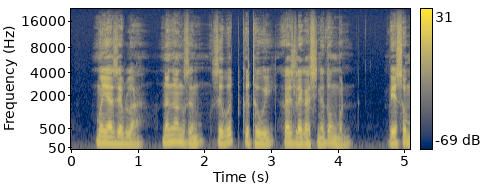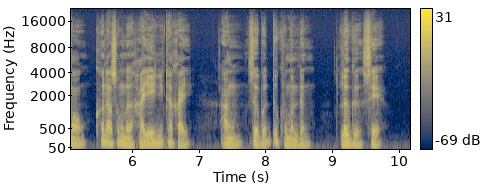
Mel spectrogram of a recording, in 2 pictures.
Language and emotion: Bodo, sad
